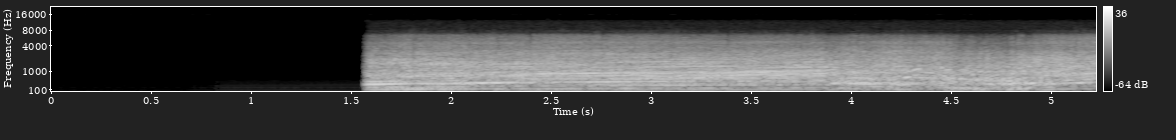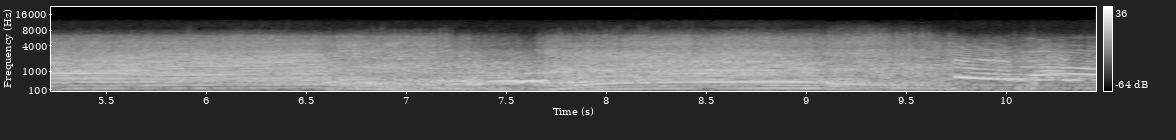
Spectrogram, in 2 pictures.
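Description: Silent for about the first second and a half, then a racing motorized fire truck's engine cuts in loudly, its pitch sweeping up and down again and again as it revs.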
